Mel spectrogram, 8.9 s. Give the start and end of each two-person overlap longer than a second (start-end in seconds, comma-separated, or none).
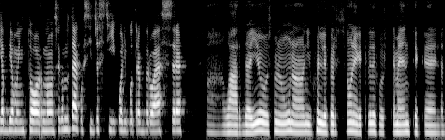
none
